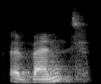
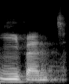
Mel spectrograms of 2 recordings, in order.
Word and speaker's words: event: Also, we picked up 2 pronunciation things in particular, which is event with the stress on the second syllable. Yeah. Not event.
